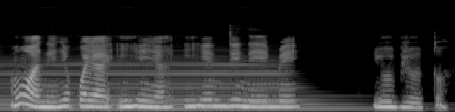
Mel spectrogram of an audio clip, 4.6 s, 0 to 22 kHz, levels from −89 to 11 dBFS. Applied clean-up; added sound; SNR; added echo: none; Bowed string instrument; 17 dB; none.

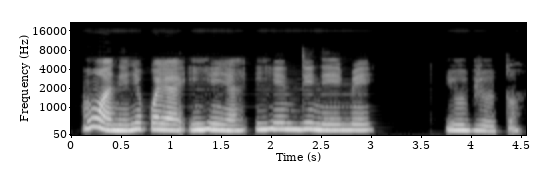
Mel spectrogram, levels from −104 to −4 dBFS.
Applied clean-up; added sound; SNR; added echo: neural mask model DeepFilterNet 3.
